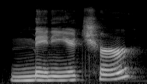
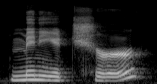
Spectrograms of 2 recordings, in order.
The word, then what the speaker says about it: miniature: are prestigious and prestigious this word has three possible pronunciations miniature miniature and miniature miniature however is the most common a friend of mine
